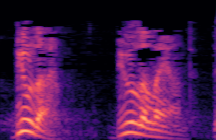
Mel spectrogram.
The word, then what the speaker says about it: Beulah Land: This comes right before Beulah Land. How do you pronounce that? Beulah Land.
